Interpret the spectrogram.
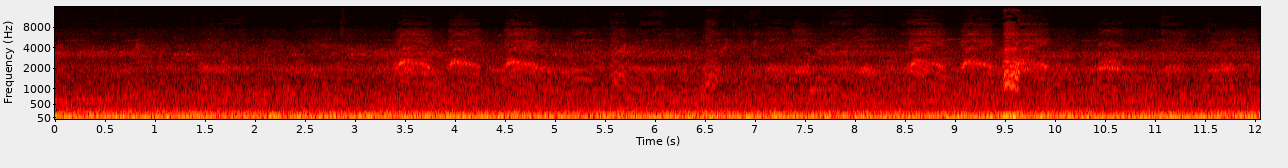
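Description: Birds calling: a run of short, repeated calls starting about three seconds in and going on to near the end, with one quick falling call a little before that, over a steady low rumble.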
